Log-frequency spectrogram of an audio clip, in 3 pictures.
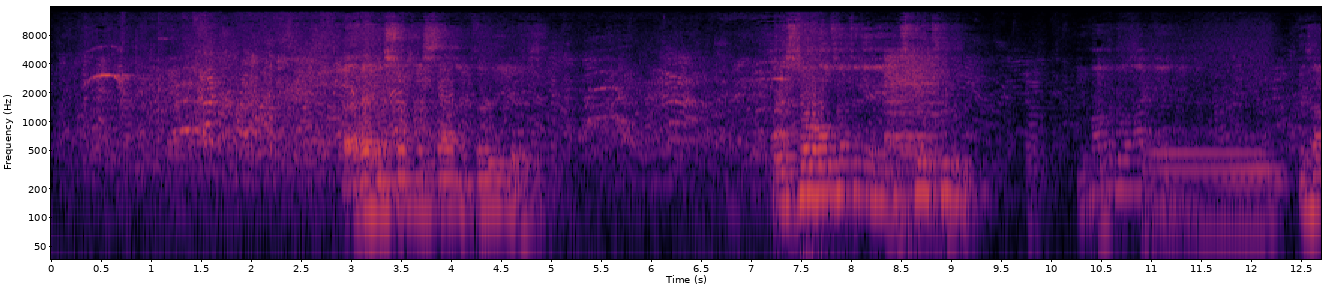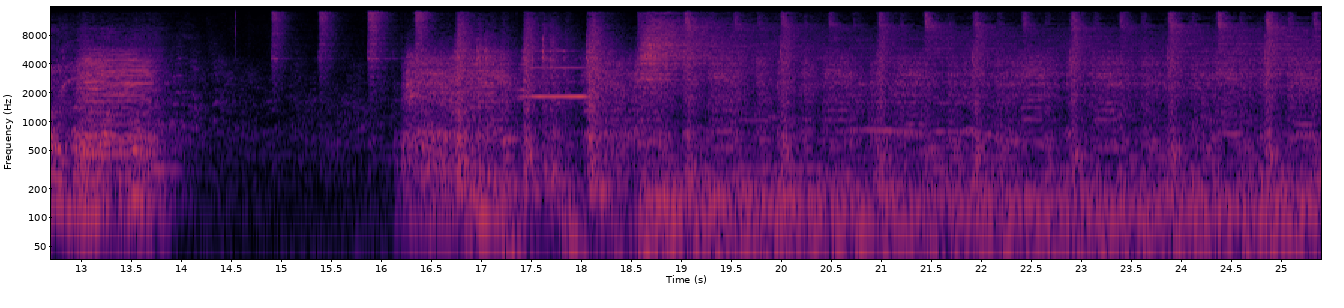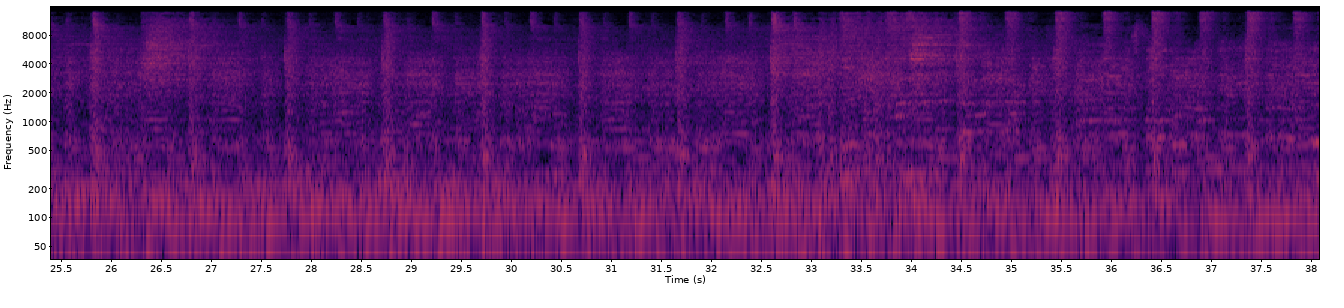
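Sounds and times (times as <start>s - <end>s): rock band playing: 7.3s - 14.0s, 14.9s - 38.0s.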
